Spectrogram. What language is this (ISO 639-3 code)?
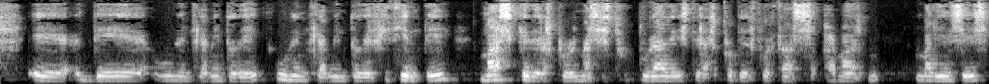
spa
